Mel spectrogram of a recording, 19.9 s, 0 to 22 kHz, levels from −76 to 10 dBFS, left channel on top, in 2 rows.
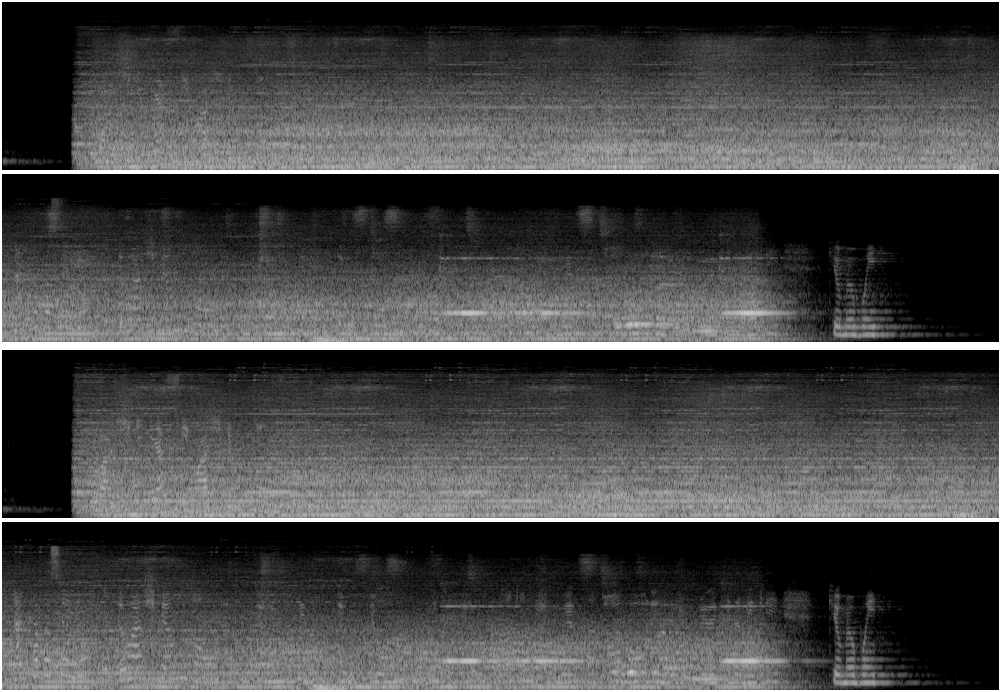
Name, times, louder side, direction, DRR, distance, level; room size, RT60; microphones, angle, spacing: sound 1, 0.7-15.8, right 2 dB, 80° right, 1.5 m, -24 dB
sound 2, 0.9-17.5, equal, 85° left, 4.2 m, -21 dB
voice 1, 0.9-3.1 10.1-18.7, right 3 dB, 25° right, 9 dB, 0.5 m, -28 dB
sound 3, 1.7-15.8, equal, 5° right, 1.7 m, -34 dB
voice 2, 5.5-8.9, equal, 40° left, -4 dB, 1.6 m, -34 dB
21.5 x 8.0 x 2.5 m, 1.2 s
head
